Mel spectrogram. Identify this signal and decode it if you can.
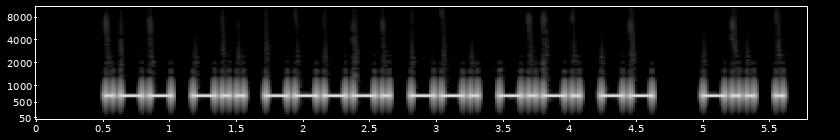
Morse code, heard as a keyed tone, about 21 wpm, 700 Hz. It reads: WD9GCM DE
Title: USA Callsign DE Callsign - 6 Characters - 22wpm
